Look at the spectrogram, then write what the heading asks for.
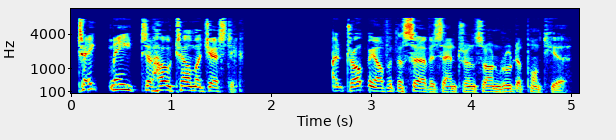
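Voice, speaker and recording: A man's voice: medium pitch, big pitch swings, fairly quick, a bit bright, breathy edge, no room sound, highs cut off, voice pushed up. A man voicing a wounded, curt police inspector who gives orders in a mystery audiobook. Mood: curt, urgent. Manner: curt, commanding. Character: wounded, gruff, commanding male police inspector.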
